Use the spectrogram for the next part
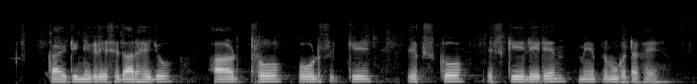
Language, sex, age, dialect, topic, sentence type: Hindi, male, 25-30, Awadhi Bundeli, agriculture, statement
